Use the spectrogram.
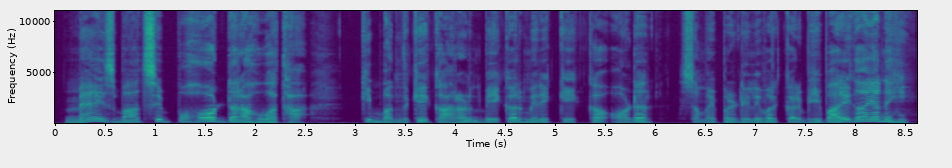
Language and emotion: Hindi, fearful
